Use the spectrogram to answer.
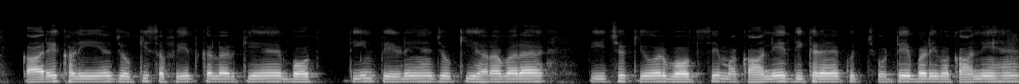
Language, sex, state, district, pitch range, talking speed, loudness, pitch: Hindi, male, Bihar, Saharsa, 125-135 Hz, 180 wpm, -16 LUFS, 130 Hz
